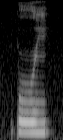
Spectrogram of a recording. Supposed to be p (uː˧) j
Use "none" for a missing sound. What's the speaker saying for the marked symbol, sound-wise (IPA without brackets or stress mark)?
uː˧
